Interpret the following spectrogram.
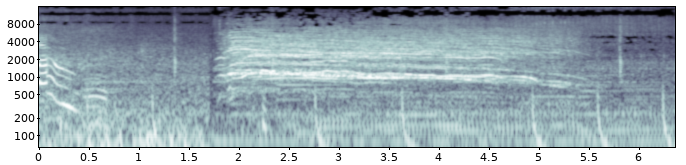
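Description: A woman's voice: a short excited "wow" at the start, then a long high cry of delight that slowly falls in pitch over about three seconds, over a low steady rumble.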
